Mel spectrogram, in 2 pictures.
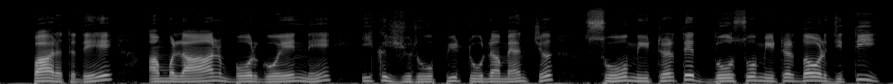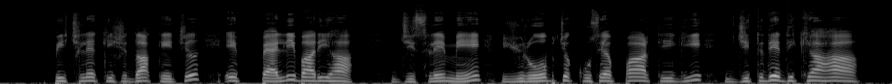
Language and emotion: Dogri, surprised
